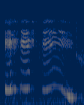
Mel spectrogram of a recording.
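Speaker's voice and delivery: acted child's hee-hee; high soft giggle. A narrator's reading. Anna heard laughing by father, soft giggle. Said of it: "he hears Anna laughing".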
